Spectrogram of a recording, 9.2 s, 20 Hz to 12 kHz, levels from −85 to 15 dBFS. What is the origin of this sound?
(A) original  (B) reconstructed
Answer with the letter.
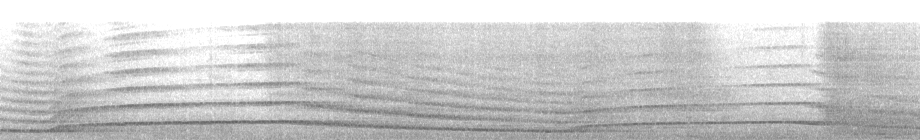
A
